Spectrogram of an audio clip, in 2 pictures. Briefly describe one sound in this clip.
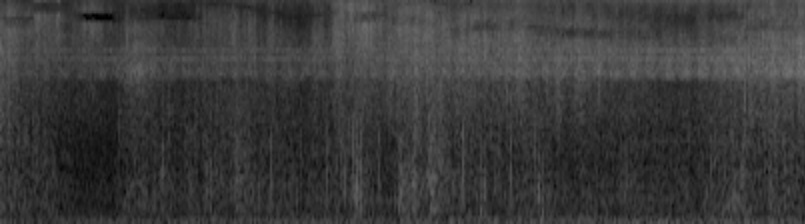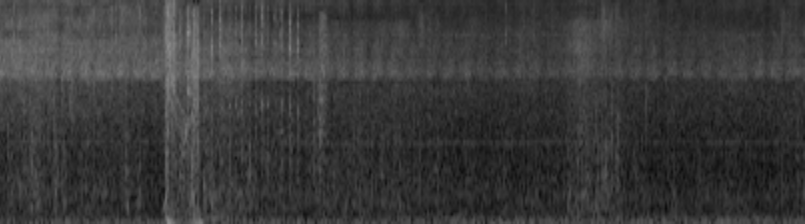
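Wind rushes steadily past a fluttering parachute canopy.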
